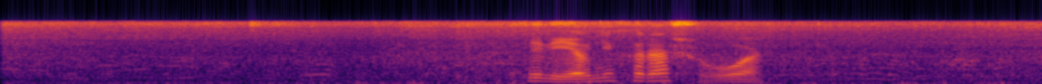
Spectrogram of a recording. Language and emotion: Russian, positive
